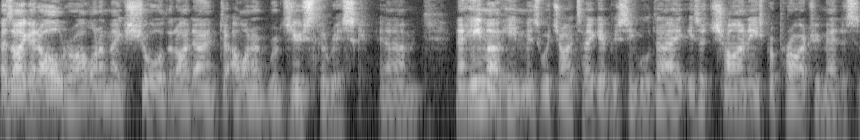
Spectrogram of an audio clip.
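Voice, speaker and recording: A man's fairly low, bright, sharp voice with an Australian accent, fairly quick, with ordinary pitch variation. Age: 60s. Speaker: military veteran and delivery rider sharing health experience. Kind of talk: informal talk to camera about a supplement. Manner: halting, many fillers.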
